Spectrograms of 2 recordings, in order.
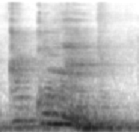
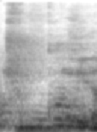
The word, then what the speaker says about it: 주꾸미: 꼼장어, 쭈꾸미 많이 쓰죠. 근데 뭐가 답이에요? 곰장어, 주꾸미가 맞아요. 주꾸미.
